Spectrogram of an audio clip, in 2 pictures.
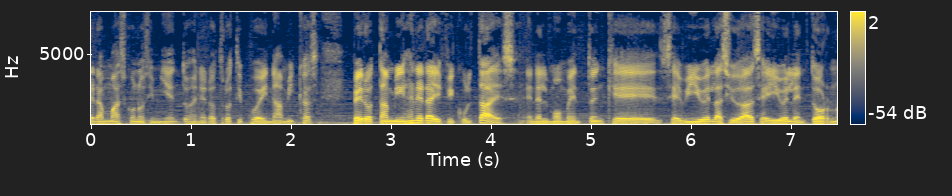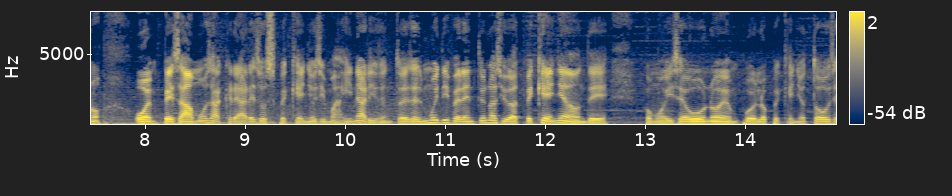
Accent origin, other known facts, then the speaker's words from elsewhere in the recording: Buga, Valle del Cauca, Colombia; now in Medellín, Colombia; Vivo en la ciudad de Medellín precisamente, no soy oriundo de Medellín, soy del Valle, precisamente del Valle del Cauca, pero toda la vida prácticamente asentado y con un total arraigo por la ciudad y pertenencia por la misma.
